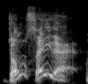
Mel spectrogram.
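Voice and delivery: high, loud mock gasp of disbelief; girl stunned by red pill talk, hammed-up shock. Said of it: "she was shocked".

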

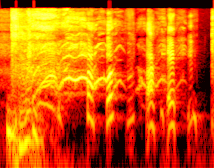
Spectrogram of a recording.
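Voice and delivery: high laughing burst. Real, not acted. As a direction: laugh it out, stretched slow. Cracking up at the tweet.

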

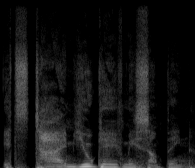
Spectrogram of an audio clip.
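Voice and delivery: menacing whisper; villain whisper. Acted. Villain menaces the hero, hammy whisper. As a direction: breathe the threat out. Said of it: "I will be Alex Mercer".

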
